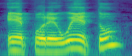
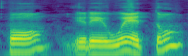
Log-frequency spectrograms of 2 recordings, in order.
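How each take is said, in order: First: Said in the usual way. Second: Eporeueto spelled out slowly, syllable by syllable; slow Greek reading. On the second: Shown as a demonstration. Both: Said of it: "vean esa diferencia".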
